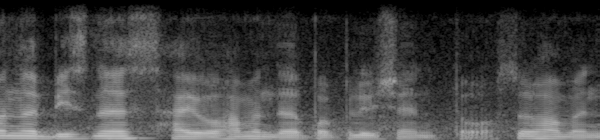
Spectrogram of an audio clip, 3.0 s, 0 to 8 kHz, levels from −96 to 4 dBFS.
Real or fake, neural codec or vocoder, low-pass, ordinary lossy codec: fake; codec, 16 kHz in and 24 kHz out, 1 kbps, XY-Tokenizer; 7.2 kHz; Opus, 24 kbps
